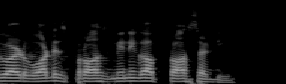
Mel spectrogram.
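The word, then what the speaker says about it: prosody: ये प्रोजोडी नहीं है, इसका जो प्रोनाउंसिएशन वो क्या है, प्रोसडी। ये जो है ये प्रो है, ये ए पढ़ा जाएगा, प्रोसडी।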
